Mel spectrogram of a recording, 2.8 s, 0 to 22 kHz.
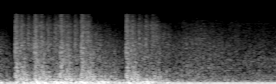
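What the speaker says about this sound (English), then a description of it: "Get him as he's coming out. And start firing." Aircraft machine guns fire at a P-40 in the War Thunder video game, two quick loud bursts of rapid gunfire close together over a constant engine roar.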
